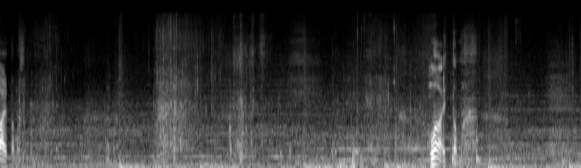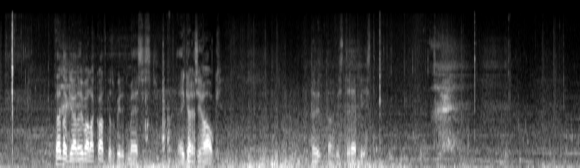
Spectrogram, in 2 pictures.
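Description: Wind blows over open water.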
